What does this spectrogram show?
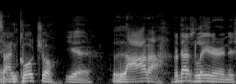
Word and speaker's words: Lara: No Laura. Lara with just an A. Yeah. Dominican name. Yeah, it's actually Lara, but I won't make you roll your R.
